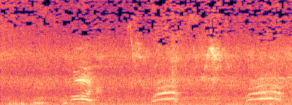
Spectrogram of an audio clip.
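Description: A baby monkey squeaks in high, short cries.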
